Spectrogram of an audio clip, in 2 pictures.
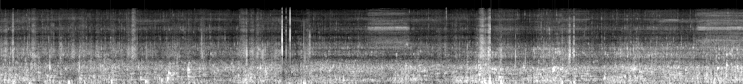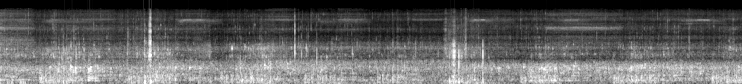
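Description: Scuba divers' exhaled air bubbling and gurgling, heard underwater through the camera housing, swelling and easing every few seconds, with a sharp click now and then.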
